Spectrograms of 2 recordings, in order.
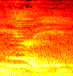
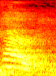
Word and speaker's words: Carrie: In order to say my name correctly, you need to dig into your inner Jersey girl and add like an extra A-A-H-H-H to say Carrie correctly.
